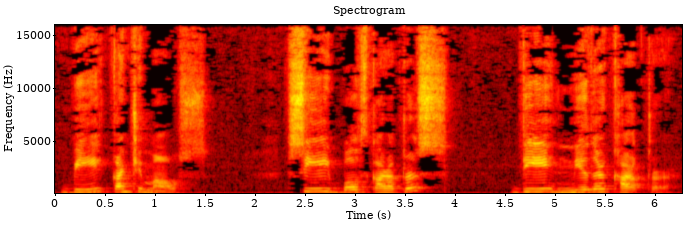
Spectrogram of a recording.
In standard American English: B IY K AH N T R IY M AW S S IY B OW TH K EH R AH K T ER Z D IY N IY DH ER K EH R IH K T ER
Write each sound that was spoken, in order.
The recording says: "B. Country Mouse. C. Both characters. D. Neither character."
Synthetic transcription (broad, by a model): B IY K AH N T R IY M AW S S IY B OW T K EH R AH K T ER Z D IY N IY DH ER K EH R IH K T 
